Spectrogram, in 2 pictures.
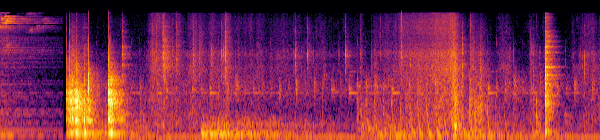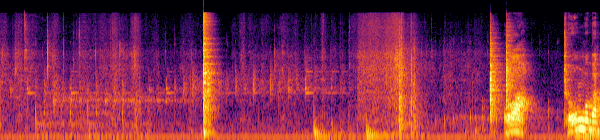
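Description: Obanggi divination flags being handled and drawn: the wooden flag sticks knock and clack against each other and the table in scattered single strikes, with the cloth of the flags rustling in between.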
